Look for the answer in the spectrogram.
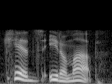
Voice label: people, kid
